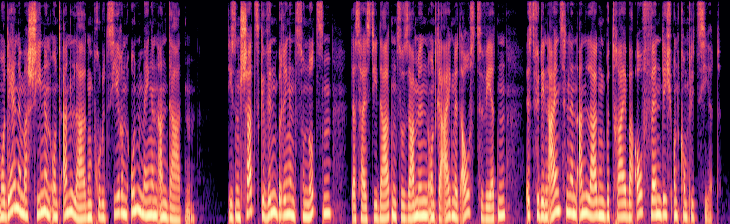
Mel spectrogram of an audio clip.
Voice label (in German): Werbung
